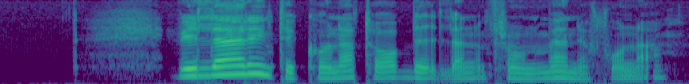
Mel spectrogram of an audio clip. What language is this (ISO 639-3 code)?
swe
